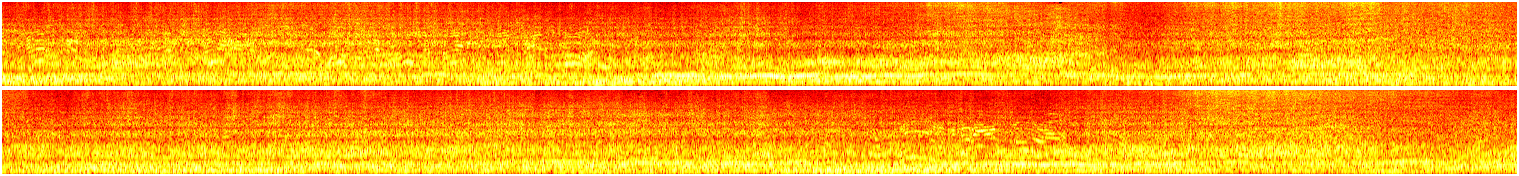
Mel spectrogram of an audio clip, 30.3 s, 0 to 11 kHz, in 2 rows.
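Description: A pack of IMCA Modified dirt-track race cars running laps with their V8 engines at full race pace. Several engines rise and fall in pitch at once as the cars go into and out of the turns, with a constant engine drone throughout.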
